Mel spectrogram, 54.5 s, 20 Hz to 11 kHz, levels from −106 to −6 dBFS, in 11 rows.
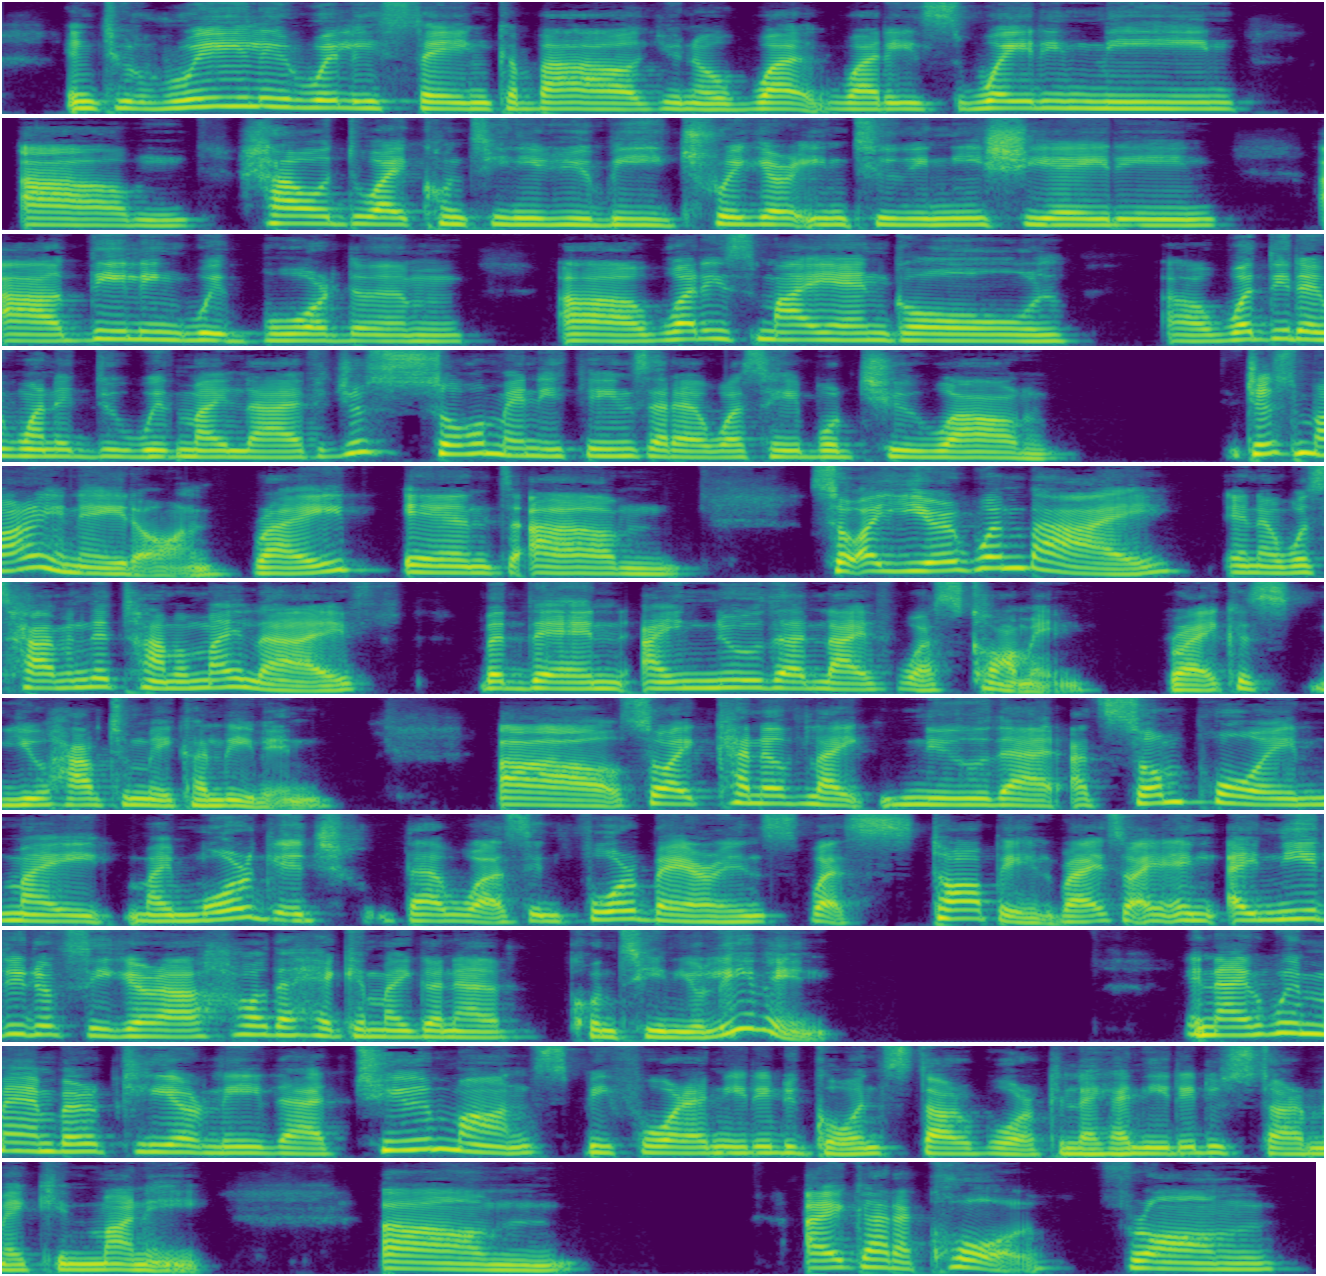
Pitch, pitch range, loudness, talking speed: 190 Hz, 175-215 Hz, -19 LUFS, 170 wpm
